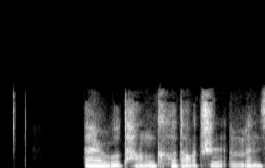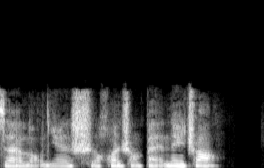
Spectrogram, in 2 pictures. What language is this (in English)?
Chinese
